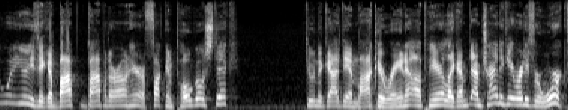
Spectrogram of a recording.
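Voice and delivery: high-pitched indignant rant; exasperated retort. Retold or imitated. Getting ready for work, ranting back at the neighbour, exasperated and high. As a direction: argue back, incredulous and worked up.

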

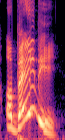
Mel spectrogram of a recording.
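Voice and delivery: high, loud bratty sing-song; mocking a self-satisfied parent; smug mock answer.

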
